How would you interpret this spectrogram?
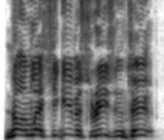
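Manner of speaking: high, called-out tease; joking taunt. A narrator's reading. Locke teases Billy as he hangs, joking. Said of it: "Locke jokes".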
